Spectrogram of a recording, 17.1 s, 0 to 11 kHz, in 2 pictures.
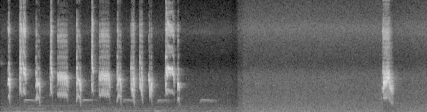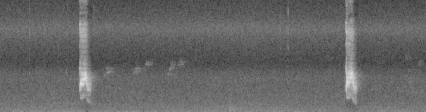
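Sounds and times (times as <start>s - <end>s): steady hiss: 4.5s - 17.0s.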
